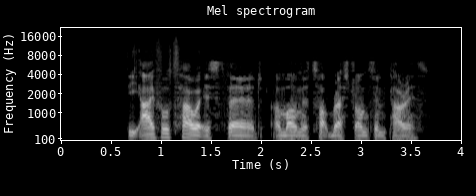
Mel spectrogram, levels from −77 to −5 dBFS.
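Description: At 1.41 s the sound switches abruptly to an adaptive stream at a lower bitrate, and the lower quality holds to the end of the clip. The connection slowed, so the player swapped to a cheaper encoding without any gap. The change points to AAC falling from around 96 to around 24 kbit/s. Treble vanishes above 6.3 kHz, leaving the speech dull, with codec artefacts rising. On a spectrogram the upper band is cut off by a flat ceiling from that moment, while the waveform stays continuous.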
